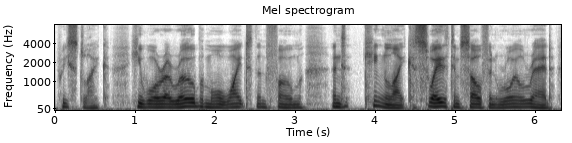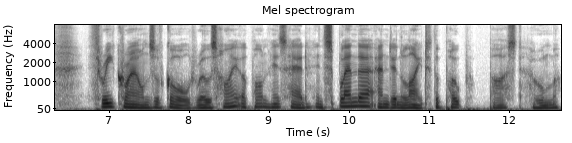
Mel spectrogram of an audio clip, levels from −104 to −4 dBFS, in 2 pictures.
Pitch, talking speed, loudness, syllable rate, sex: 105 Hz, 170 wpm, -20 LUFS, 3.8 syllables/s, male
